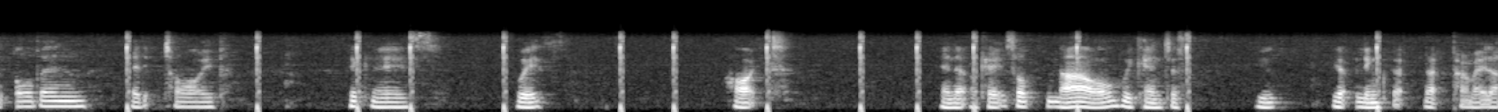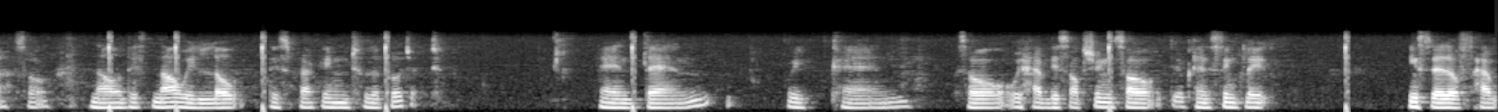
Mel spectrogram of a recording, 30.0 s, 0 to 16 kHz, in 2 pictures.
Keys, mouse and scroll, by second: 1.3 click, 2.6 click, 3.5 click, 4.1 click, 5.0 click, 6.2 click, 6.7 click, 7.7 click, 8.6 click, 9.1 click, 9.7 click, 10.8 click, 11.9 click, 13.8 click, 16.0 click, 16.7 click, 17.6 click, 18.9 click, 20.9 shift+middle click, 21.3 click, 22.6-25.9 shift+middle click, 23.4-24.1 scroll down 6, 23.9-25.6 scroll up 7, 26.1 click, 28.4 click.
